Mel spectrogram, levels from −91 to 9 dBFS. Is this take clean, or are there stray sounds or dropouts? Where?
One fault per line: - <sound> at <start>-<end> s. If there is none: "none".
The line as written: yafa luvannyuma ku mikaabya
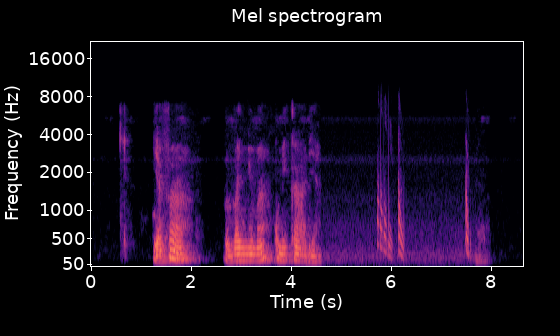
- chirp at 5.7-6.3 s
- chirp at 7.5-7.6 s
